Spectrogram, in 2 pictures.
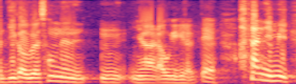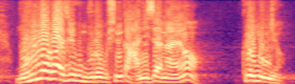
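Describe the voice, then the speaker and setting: A man's voice: a little high, darkish tone. A man preaching a sermon as pastor in a church, asking the congregation rhetorical questions and raising his voice sharply when he acts out quotes.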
